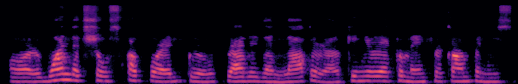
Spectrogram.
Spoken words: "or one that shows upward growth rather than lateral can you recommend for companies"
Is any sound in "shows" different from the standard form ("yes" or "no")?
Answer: yes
